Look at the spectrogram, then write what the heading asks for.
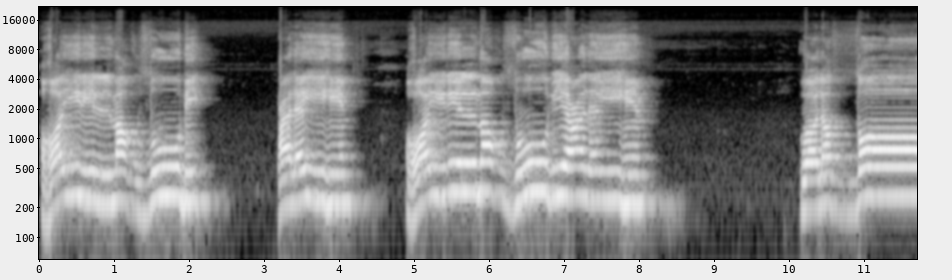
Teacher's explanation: کنارہ زبان داڑھ سے مل کر ضاد ادا ہوگا، یعنی کنارہ زبان جو بائیں سائڈ کا کنارہ زبان ہے وہ داڑھ میں جہاں سے ہم چباتے ہیں، داڑھ کا جو حصہ ہے جو دانت ہے اس میں اس کے کنارے میں ٹچ ہوگا تو ضاد ادا ہوگا۔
